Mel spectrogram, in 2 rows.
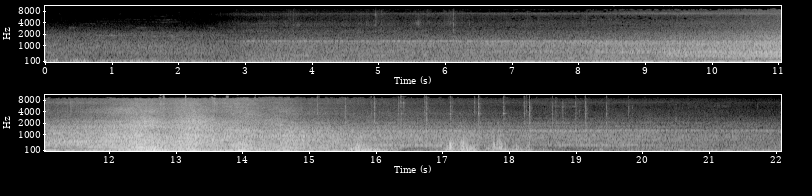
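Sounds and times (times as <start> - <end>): train wheels roaring on rail: 2.7 - 22.0
sharp clicks: 12.8 - 20.0.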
